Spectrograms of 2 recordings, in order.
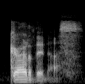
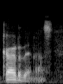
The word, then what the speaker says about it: Cardenas: you know for instance pronouncing my last name correctly is like God within us you know but I don't I don't introduce myself as hello my name is Carter than us I mean it depends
